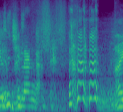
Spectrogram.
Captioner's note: laugh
